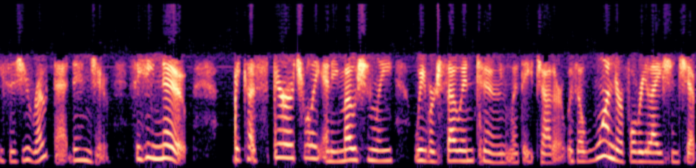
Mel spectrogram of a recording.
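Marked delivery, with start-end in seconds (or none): 0.3-1.4 hushed, quiet whisper. Recalling a garden wedding, the speaker quotes the spouse's reply to a poem, retelling a whisper. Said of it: "he turned and he whispered".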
